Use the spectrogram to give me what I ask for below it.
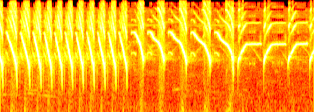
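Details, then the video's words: Canary singing a long-roll gacor song: a rapid, even trill of steeply falling sweeps, about five per second, then slower ringing downslurred notes with a sustained high whistle above. "Burung Kenari gacor rol panjang"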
